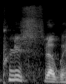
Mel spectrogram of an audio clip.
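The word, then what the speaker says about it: plus: 이 마지막 s를 보통 뒤에 마지막에 오는 자음을 프랑스어는 발음을 안 해요. 그런데 이 플루스는 하죠. 할 때는 어떨 때인가 하면 특히 이 플루스어 같은 경우에는 어떤 때 그것을 하는가 하면 이게 더라는 초과하는 느낌을 줄 때는 플루스라고 해요.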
